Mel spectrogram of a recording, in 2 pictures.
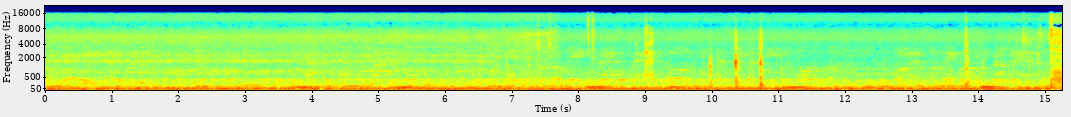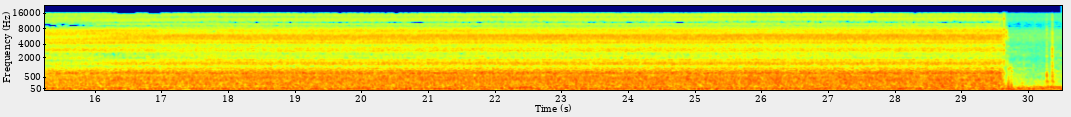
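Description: Gas torch flame hissing steadily close by as it heats a plastic-welding iron tip. It starts suddenly about halfway through and stops just before the end. Before it there is only a low hum with a few faint clicks.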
